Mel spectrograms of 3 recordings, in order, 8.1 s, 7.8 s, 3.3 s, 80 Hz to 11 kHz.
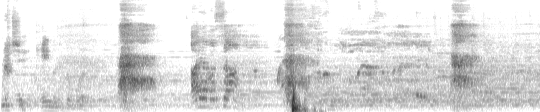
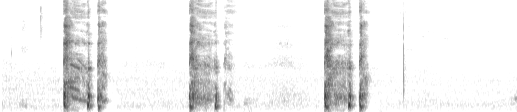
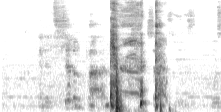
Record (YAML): exhalation_length: 8.1 s
exhalation_amplitude: 30843
exhalation_signal_mean_std_ratio: 0.39
three_cough_length: 7.8 s
three_cough_amplitude: 21875
three_cough_signal_mean_std_ratio: 0.28
cough_length: 3.3 s
cough_amplitude: 32768
cough_signal_mean_std_ratio: 0.29
survey_phase: beta (2021-08-13 to 2022-03-07)
age: 18-44
gender: Female
wearing_mask: 'Yes'
symptom_runny_or_blocked_nose: true
symptom_shortness_of_breath: true
symptom_diarrhoea: true
symptom_other: true
smoker_status: Prefer not to say
respiratory_condition_asthma: false
respiratory_condition_other: false
recruitment_source: Test and Trace
submission_delay: 1 day
covid_test_result: Positive
covid_test_method: RT-qPCR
